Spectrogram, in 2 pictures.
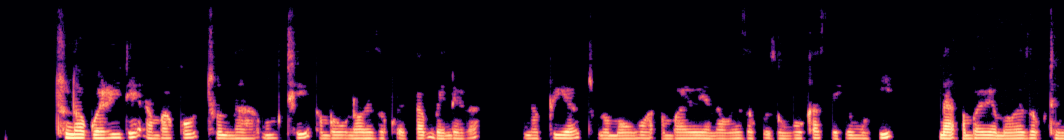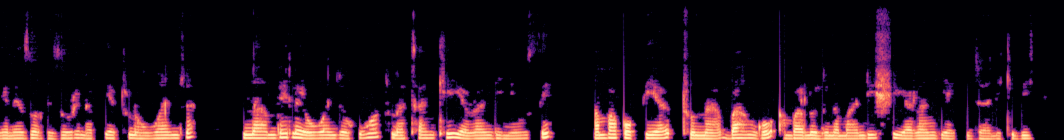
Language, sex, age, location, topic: Swahili, female, 25-35, Kisii, education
